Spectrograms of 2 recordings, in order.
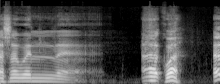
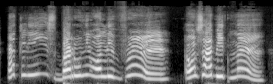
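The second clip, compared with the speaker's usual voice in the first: excited gossip; 10 semitones higher, 6 dB louder than usual. Acted. Office mate gossiping, high excited.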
